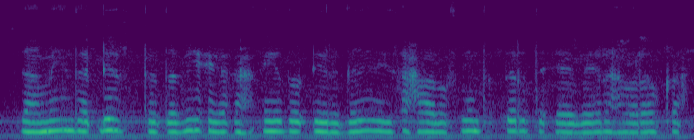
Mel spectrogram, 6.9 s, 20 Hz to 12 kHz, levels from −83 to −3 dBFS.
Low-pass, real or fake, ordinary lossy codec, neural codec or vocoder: 10.8 kHz; fake; Opus, 32 kbps; vocoder, 48 kHz, 128 mel bands, Vocos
